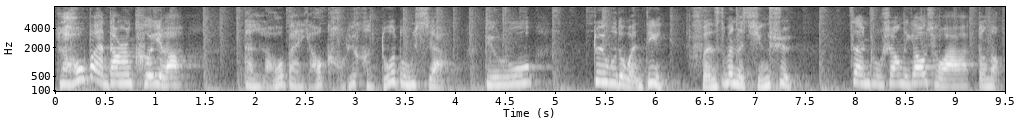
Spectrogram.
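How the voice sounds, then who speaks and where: Excitable high-voiced young woman acted by an actress. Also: normal speed, natural voice. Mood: thoughtful. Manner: expressive, exclamatory. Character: excitable young female gamer and devoted fan. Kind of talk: audio drama acting. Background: background music.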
